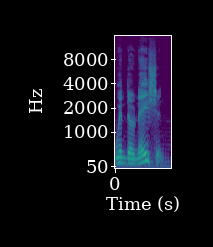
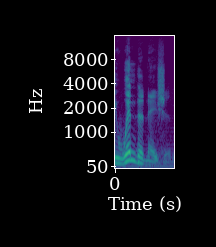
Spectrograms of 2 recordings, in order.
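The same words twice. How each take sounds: First: Window is said with a standard pronunciation. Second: Window is said with a local accent vowel. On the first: The speaker calls it right. "the great folks at Window Nation" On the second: The speaker calls it wrong. "don't want it to be Window Nation"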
